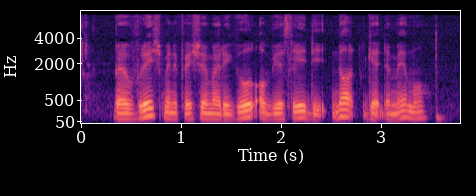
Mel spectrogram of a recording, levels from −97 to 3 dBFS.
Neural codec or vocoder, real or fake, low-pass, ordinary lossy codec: none; real; 7.2 kHz; MP3, 64 kbps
